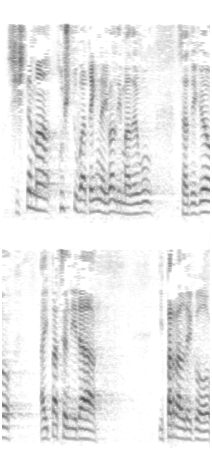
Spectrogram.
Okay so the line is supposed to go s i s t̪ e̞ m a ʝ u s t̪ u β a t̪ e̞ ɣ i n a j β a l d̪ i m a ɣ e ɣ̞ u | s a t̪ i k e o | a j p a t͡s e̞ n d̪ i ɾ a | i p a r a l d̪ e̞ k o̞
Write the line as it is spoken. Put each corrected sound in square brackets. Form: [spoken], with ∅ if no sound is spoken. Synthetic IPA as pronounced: s i s t̪ e̞ m a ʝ u s t̪ u β a t̪ e̞ ɣ i n a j β a l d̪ i m a [ð] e ɣ̞ u | s a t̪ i k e o | a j p a t͡s e̞ n d̪ i ɾ a | i p a r a l d̪ e̞ k o̞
